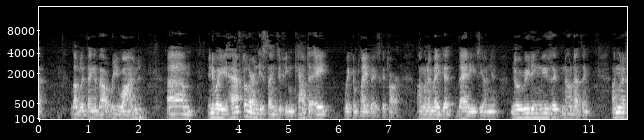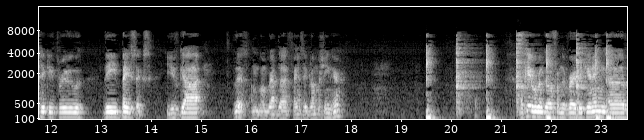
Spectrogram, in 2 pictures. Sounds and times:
Speech: 0:00.0 - 0:18.0, 0:21.4 - 0:23.5
Music: 0:19.5 - 0:23.5.

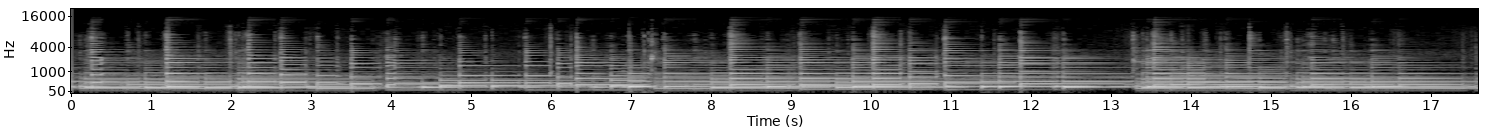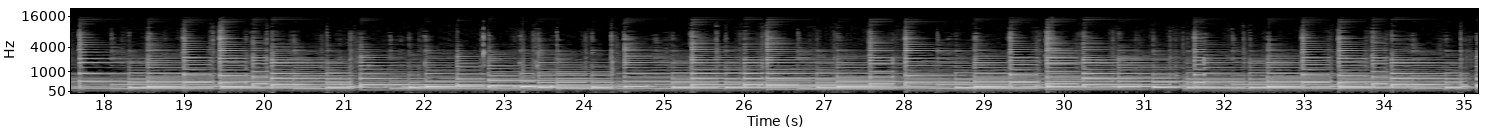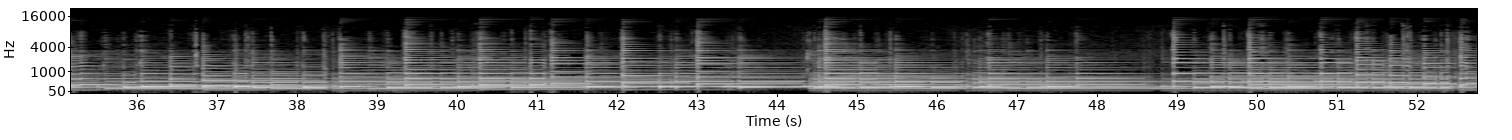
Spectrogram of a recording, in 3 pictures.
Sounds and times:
Acoustic guitar: 0:00.0 - 0:52.7
Strum: 0:00.0 - 0:52.7.

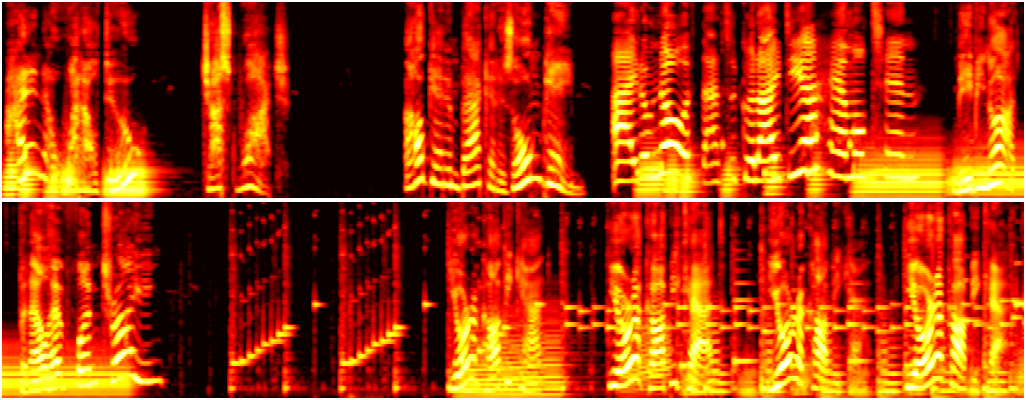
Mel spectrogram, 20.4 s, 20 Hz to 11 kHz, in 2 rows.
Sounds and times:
Speech: 0:00.0 - 0:01.4, 0:04.0 - 0:11.8, 0:14.7 - 0:15.7, 0:16.3 - 0:20.4
Music: 0:00.0 - 0:01.6, 0:06.2 - 0:11.6, 0:12.5 - 0:20.4.

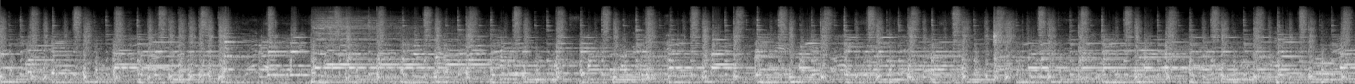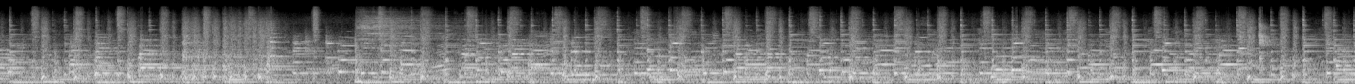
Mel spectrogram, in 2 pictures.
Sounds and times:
Music: 0:00.0 - 0:27.1.

